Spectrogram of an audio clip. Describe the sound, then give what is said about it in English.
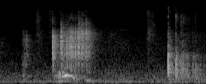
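Red dice clatter across a hard tabletop in a short, bright rattle, then a second quick tumble follows a moment later, fairly loud, as a player rolls during a tabletop role-playing game. “The red dice are so I roll it like twice, right?”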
